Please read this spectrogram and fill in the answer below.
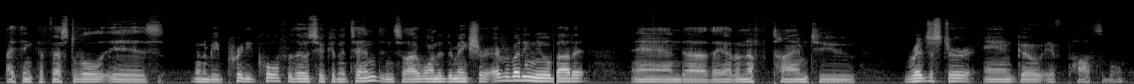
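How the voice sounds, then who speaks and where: A man's voice: mid-range voice, moderate pace, warm tone. A man hosting a podcast, giving casual introductions in an informal, slightly rambling way. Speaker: podcast host. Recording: slightly dull lo-fi audio.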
